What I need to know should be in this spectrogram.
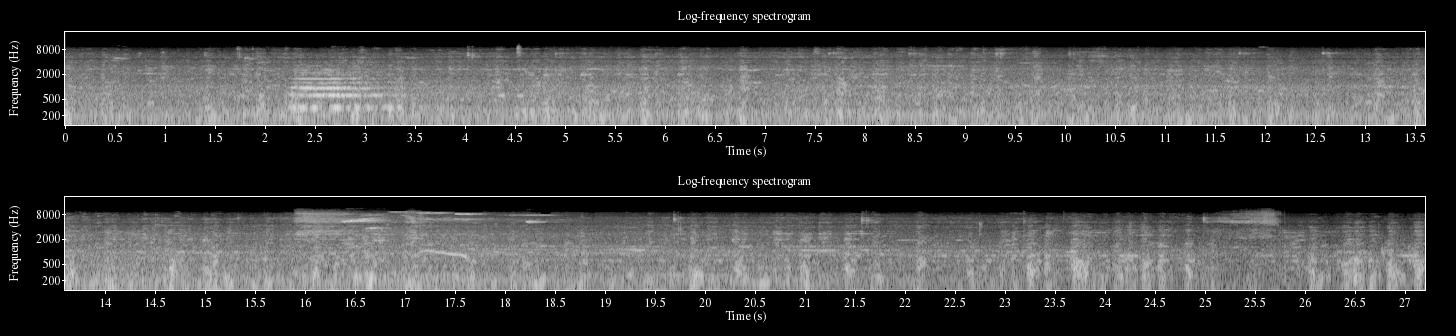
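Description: A passenger train rumbles past close by, its wheels clattering on the rails.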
